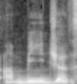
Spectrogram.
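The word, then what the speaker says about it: abhijjhā: Now, the Pali word abhijjha, not to be confounded with avijja. Avijja is your ignorance. Abhijja, spelled as A-B-H-I-J-J-H long A.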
